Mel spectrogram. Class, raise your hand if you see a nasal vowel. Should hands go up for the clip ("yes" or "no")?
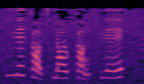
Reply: no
